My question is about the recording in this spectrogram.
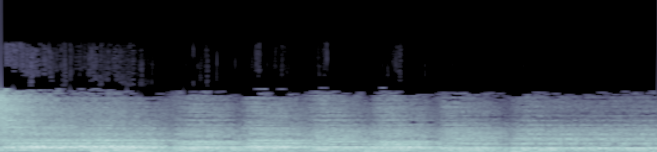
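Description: Choral music: a choir singing held chords, coming in loudly at the very start.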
